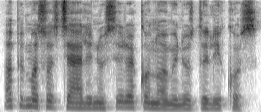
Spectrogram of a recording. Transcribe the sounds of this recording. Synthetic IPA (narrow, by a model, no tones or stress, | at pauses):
ɐpimɐsot͡sijalinʲusɪɾekonominʲusd̪ɐliːkʊs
